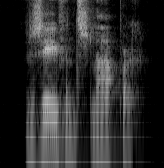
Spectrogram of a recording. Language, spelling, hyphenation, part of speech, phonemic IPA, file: Dutch, zevenslaper, ze‧ven‧sla‧per, noun, /ˈzeː.və(n)ˌslaː.pər/, Nl-zevenslaper.ogg
- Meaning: 1. fat dormouse (Glis glis) 2. archaic spelling of Zevenslaper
